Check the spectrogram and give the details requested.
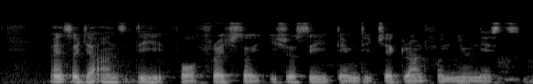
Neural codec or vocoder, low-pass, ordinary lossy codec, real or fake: none; 7.2 kHz; none; real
